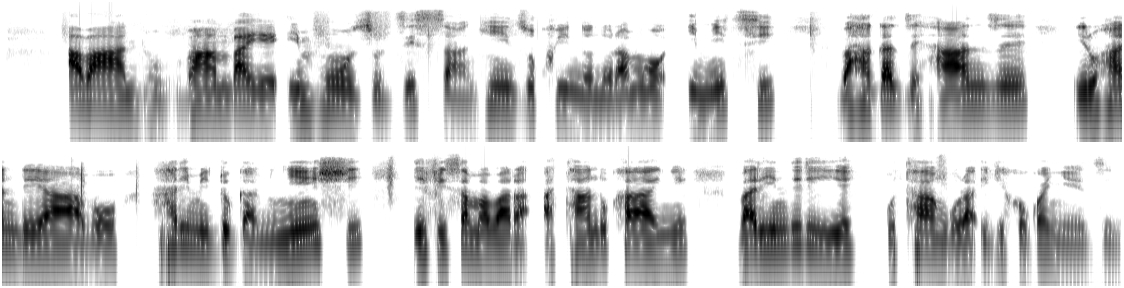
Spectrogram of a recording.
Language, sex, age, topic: Rundi, male, 18-24, education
